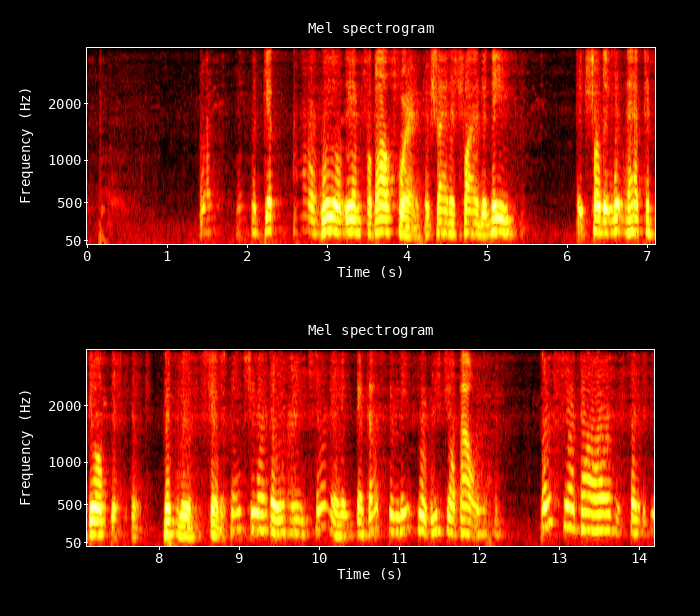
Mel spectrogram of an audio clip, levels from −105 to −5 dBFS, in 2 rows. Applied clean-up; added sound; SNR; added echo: neural mask model DeepFilterNet 3.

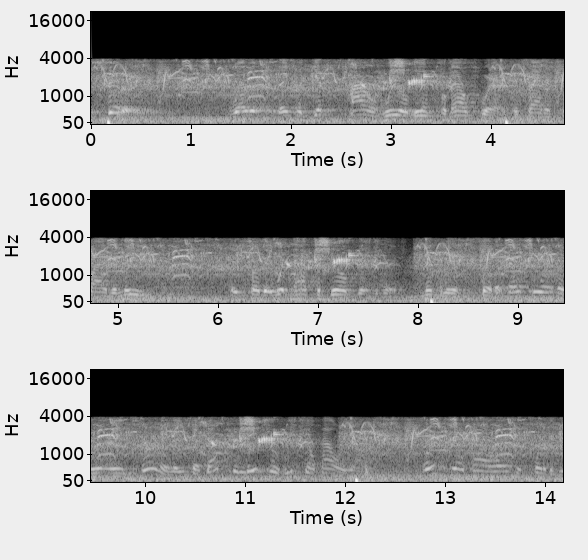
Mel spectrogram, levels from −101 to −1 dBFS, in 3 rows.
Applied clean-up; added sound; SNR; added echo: none; Bird; -5 dB; reverberation time 1.8 s.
